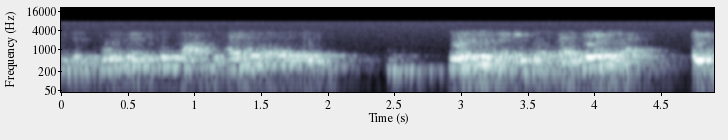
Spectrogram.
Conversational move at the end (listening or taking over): listening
